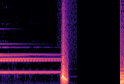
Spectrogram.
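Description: Notification-bell chime sound effect, a bright ding of several steady tones fading away. About a second and a quarter in it is cut off by a short, loud transition sound.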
